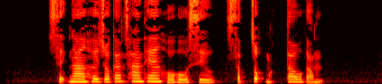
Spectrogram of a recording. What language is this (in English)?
Cantonese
